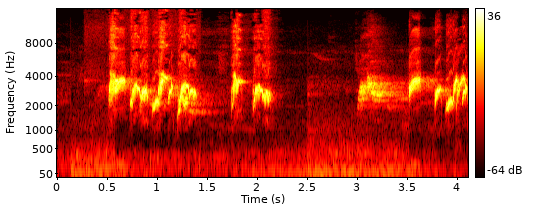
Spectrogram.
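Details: Song of a caged-type red-whiskered bulbul from Thailand, meant for other bulbuls to learn: quick bright warbled notes in short bursts of three to four, a pause, then a long whistle leading into more slurred notes.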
